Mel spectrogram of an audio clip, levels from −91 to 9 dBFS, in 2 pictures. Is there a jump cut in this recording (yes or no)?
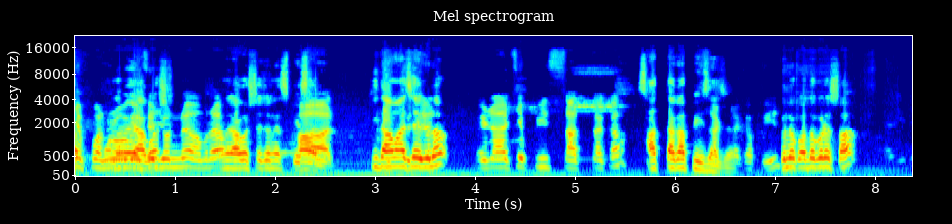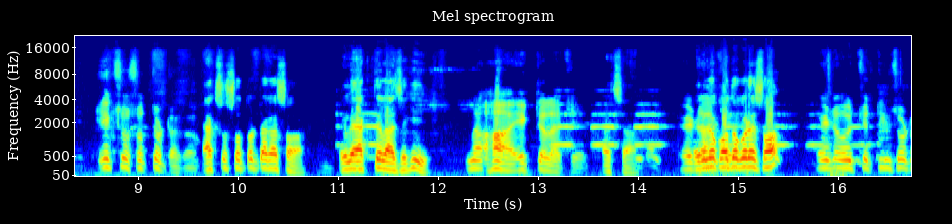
yes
